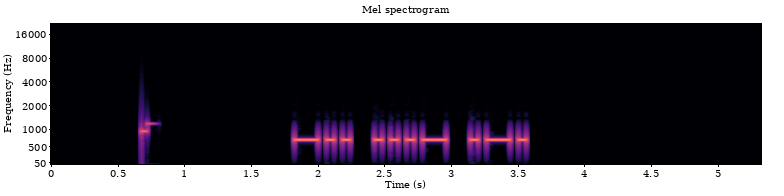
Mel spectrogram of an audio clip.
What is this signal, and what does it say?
Morse code, heard as a keyed tone, about 20 wpm, 700 Hz. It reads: DVR
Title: USA Call Sign Postfixes - 3 Letters 20wpm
